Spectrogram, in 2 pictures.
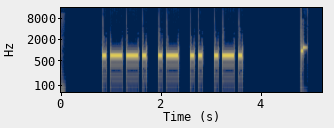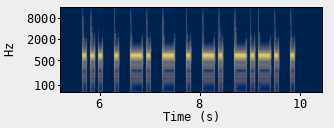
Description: Morse code, heard as a keyed tone, about 15 wpm, 700 Hz. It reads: PAIR SENTENCE
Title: Sentences from Top 1200 Words - New Word Drill Alt - 15wpm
